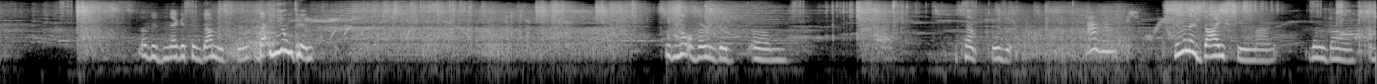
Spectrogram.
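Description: Laser blasts and battle effects crackle in bursts.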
